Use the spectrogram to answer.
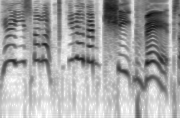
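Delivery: high, slowed-down teasing mimic of her friend; mocking imitation. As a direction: parody her friend's clumsy compliment. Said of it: "You doubled down and went".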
